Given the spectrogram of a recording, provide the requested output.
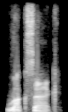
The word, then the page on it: rucksack: British English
